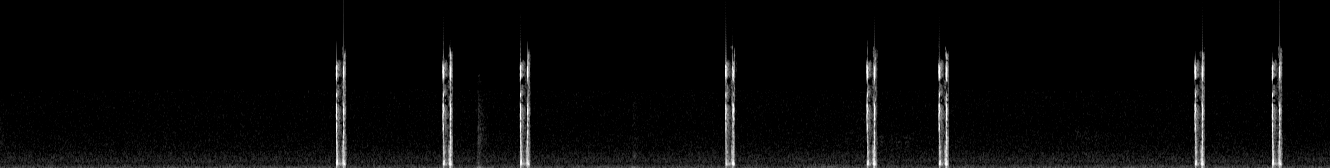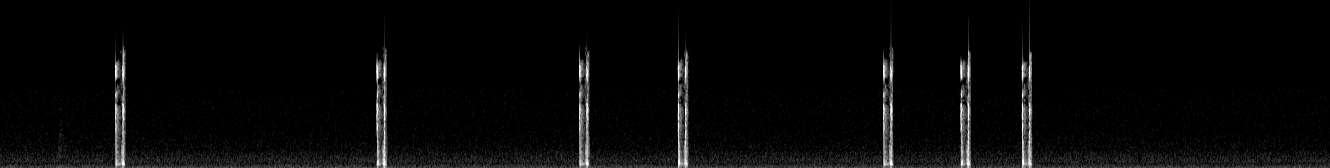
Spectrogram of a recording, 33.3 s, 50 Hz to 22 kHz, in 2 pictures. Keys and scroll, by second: 26.7 ctrl+z.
